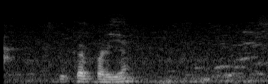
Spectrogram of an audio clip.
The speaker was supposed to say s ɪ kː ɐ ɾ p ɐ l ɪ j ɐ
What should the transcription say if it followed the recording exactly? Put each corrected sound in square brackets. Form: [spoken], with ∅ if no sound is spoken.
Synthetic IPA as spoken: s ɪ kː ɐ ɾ p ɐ [ɽ] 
